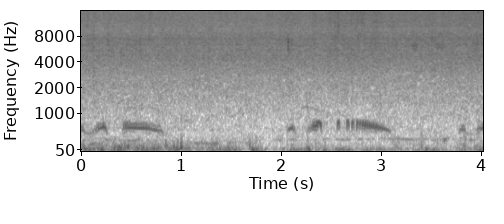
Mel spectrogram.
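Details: Spotted dove decoy birds, two working together in a forest, one raised and one on the ground, cooing to lure wild doves for trapping; short low hooting coos in paired phrases over steady low rumble.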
